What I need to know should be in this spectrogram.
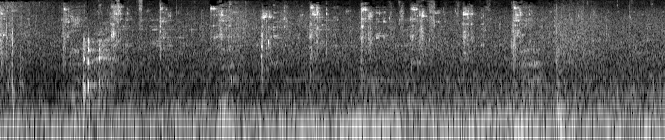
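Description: A chain rattles and clinks as it is climbed.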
